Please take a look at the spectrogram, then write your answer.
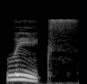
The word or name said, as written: leeks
